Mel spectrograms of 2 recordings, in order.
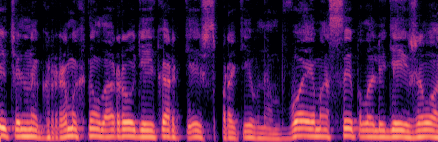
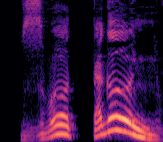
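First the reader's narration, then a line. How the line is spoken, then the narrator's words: Shouted command. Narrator (Russian): выкрикнул Тимофей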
